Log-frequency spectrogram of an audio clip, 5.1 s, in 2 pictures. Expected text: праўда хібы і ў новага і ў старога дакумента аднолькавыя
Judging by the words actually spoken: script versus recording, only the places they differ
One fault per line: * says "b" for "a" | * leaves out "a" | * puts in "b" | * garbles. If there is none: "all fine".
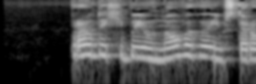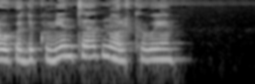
all fine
